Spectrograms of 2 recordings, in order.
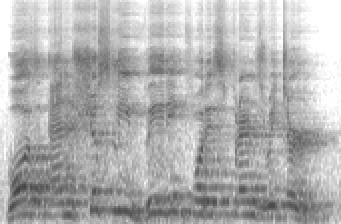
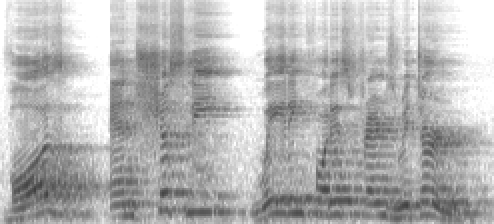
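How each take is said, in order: First: Said in the usual way. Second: Slow, with "anxiously" set apart word by word; slow pronunciation model. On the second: Shown as a demonstration. Teacher repeating the line for pupils, slow and careful on "anxiously". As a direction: spell out "Was anxiously waiting" slowly, word by word. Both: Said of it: "how I am pronouncing each word".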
